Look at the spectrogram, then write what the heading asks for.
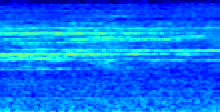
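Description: A train rumbling close by, a dense steady roar of wheels on rails with thin high squealing tones running through it, loud and unbroken for the whole stretch.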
